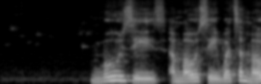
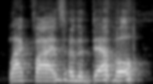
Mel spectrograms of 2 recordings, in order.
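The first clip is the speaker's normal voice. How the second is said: loud rant; 9 dB louder than usual. Real, not acted.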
